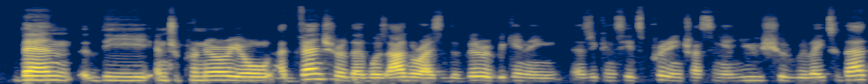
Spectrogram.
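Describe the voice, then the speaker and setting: Fairly low in pitch, a woman talks at a very fast pace with a French accent. The sound is dry and close, with no echo. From France. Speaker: company director and workshop speaker. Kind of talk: presentation. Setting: university workshop with audience. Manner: halting.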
